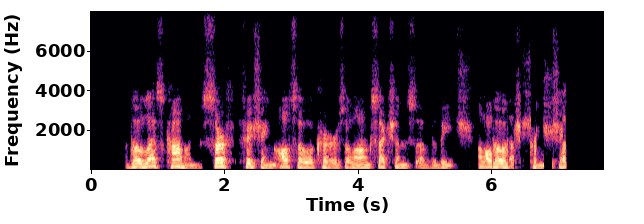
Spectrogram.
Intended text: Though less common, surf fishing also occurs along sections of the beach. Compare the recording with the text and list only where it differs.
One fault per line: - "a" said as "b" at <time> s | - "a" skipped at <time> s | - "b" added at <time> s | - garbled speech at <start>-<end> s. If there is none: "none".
- garbled speech at 5.8-7.1 s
